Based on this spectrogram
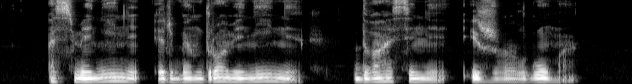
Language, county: Lithuanian, Vilnius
